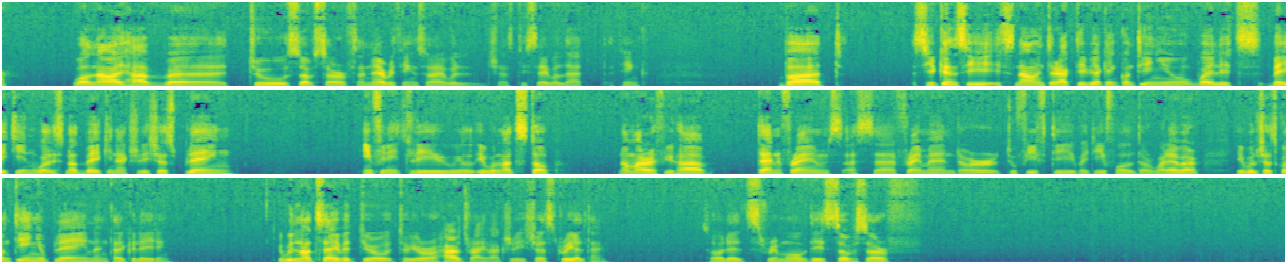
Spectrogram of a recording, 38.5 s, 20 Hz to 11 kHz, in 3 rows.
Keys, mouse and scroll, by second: 0.8 g, 2.9 g, 4.2 middle click, 6.9 middle click, 8.2 g, 10.0 g, 10.8 middle click, 12.5 right click, 16.5 right click, 16.8 g, 18.5 middle click, 19.0 g, 21.7 middle click, 25.0 middle click, 26.7 g, 28.7 g, 30.7 right click, 32.2 middle click, 33.0 middle click, 35.0 right click, 35.2 g, 37.2 right click, 37.3 g.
